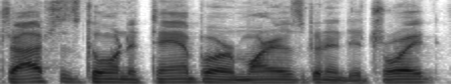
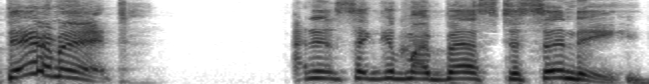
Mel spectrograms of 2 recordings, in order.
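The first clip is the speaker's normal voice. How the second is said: high-pitched acted-out frustration; mock exasperation; 13 semitones higher than usual. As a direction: cry out in comic self-reproach. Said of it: "most frustrating and embarrassing thing".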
